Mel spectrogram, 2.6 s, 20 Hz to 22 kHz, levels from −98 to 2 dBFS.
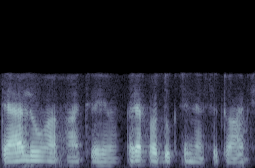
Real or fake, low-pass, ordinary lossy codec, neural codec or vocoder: real; 3.6 kHz; AAC, 24 kbps; none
